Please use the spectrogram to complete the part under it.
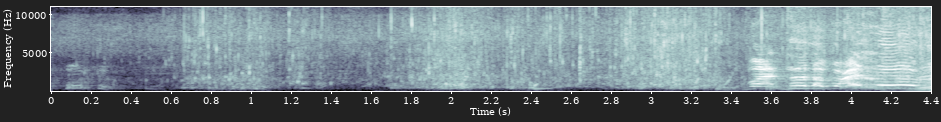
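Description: Water splashes as a man wades through a river.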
